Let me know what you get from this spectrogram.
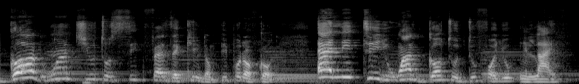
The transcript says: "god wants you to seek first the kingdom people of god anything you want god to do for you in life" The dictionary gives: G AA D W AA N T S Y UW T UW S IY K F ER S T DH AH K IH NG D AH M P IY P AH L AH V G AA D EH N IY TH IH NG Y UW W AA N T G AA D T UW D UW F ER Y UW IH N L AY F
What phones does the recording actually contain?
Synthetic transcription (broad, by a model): G AA D W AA N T Y UW T UW S IY K F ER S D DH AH K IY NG D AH M P IY P AH L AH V G AA D EH N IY T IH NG Y UW W AA N T G AA D T UW D UW F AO Y UW IH N L AY F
